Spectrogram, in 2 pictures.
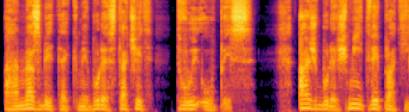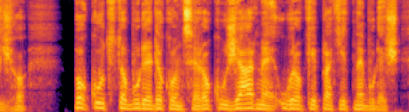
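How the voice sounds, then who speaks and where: A man reading aloud voices a gentle, measured middle-aged estate official. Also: on the low side, husky, dry recording, studio quality.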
